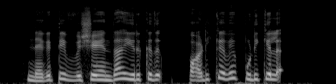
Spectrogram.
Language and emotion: Tamil, sad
